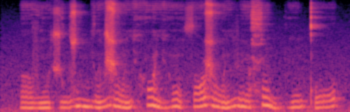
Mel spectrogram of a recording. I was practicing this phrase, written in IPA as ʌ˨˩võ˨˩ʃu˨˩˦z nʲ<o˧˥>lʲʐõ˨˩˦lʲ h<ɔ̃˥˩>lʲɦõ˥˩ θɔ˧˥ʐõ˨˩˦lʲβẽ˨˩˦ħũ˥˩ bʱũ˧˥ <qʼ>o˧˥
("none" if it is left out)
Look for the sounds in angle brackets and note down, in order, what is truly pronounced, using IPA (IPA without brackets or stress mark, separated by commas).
o˨˩˦, ɔ̃˥˩, kʼ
